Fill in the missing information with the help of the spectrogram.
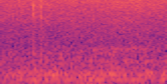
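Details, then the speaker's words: Echocardiography: low-pitched rumbling whoosh of a tissue Doppler signal from the mitral annulus, medial and lateral, recorded to measure e' for diastolic function. "medially and the E' laterally. And you also hear that's a nice tissue Doppler signal, and I always have more than one signal to compare in atrial fibrillation"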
